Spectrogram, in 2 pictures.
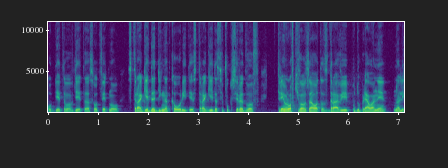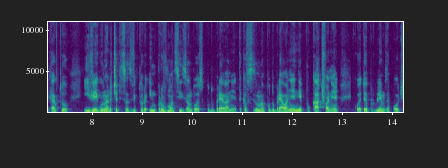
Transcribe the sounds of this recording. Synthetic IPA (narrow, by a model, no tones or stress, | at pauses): od̪ːɛt̪əvɐvd̪ɛt̪əsɐot̪vɛt̪no | st̪ɾaɡɛd̪ɐd̪iɡnɐt̪̚kɐlˠoɾiːt̪ɛst̪ɾaɡʲɛd̪ɐsɛfoku̥siɾət̪vɐf | t̪ɾɛniɾɔfkivɐvzalˠɐt̪əzd̪ɾavipod̪obɾʲjavɐnɛnɐlikakt̪o | iviɛɡonɐɾɛt͡ʃɛt̪ɛ̥sɐsvik̚t̪oɾimpɾovmɐt̪sizəmt̪ɔɛspod̪obɾʲavɐnɛt̪ɐkɤfsɛzɔnnɐpod̪obɾʲavɐnɛnɛpokat͡ʃvɐnɛkoɛt̪oɛpɾoblɛmzɐpɔvɛt͡ʃɛ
